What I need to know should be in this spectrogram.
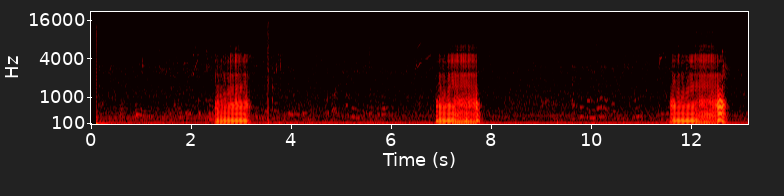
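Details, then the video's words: Small pet dog snoring noisily: three loud, low, rasping harmonic breaths spaced about every four to five seconds, with a steady low hum beneath and quiet pauses between. "chien ronfleur"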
